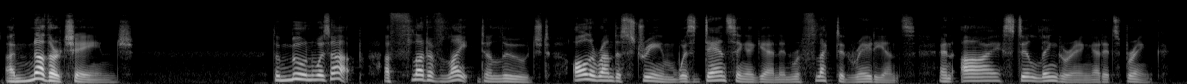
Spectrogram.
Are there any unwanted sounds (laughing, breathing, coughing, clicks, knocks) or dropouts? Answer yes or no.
no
